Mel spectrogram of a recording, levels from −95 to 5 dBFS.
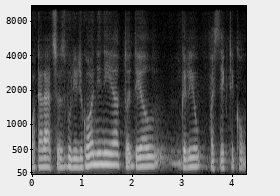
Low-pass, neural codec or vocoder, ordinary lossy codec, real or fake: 9.9 kHz; codec, 24 kHz, 0.5 kbps, DualCodec; AAC, 64 kbps; fake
